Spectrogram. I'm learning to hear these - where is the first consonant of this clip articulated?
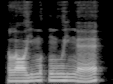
tongue tip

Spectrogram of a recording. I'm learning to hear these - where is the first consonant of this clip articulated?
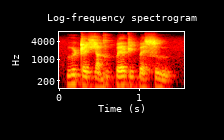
retroflex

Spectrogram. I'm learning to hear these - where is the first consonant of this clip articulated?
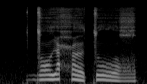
tongue tip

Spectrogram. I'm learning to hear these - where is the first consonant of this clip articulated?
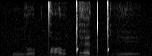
palate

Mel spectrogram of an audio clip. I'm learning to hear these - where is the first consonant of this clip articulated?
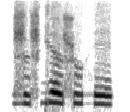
retroflex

